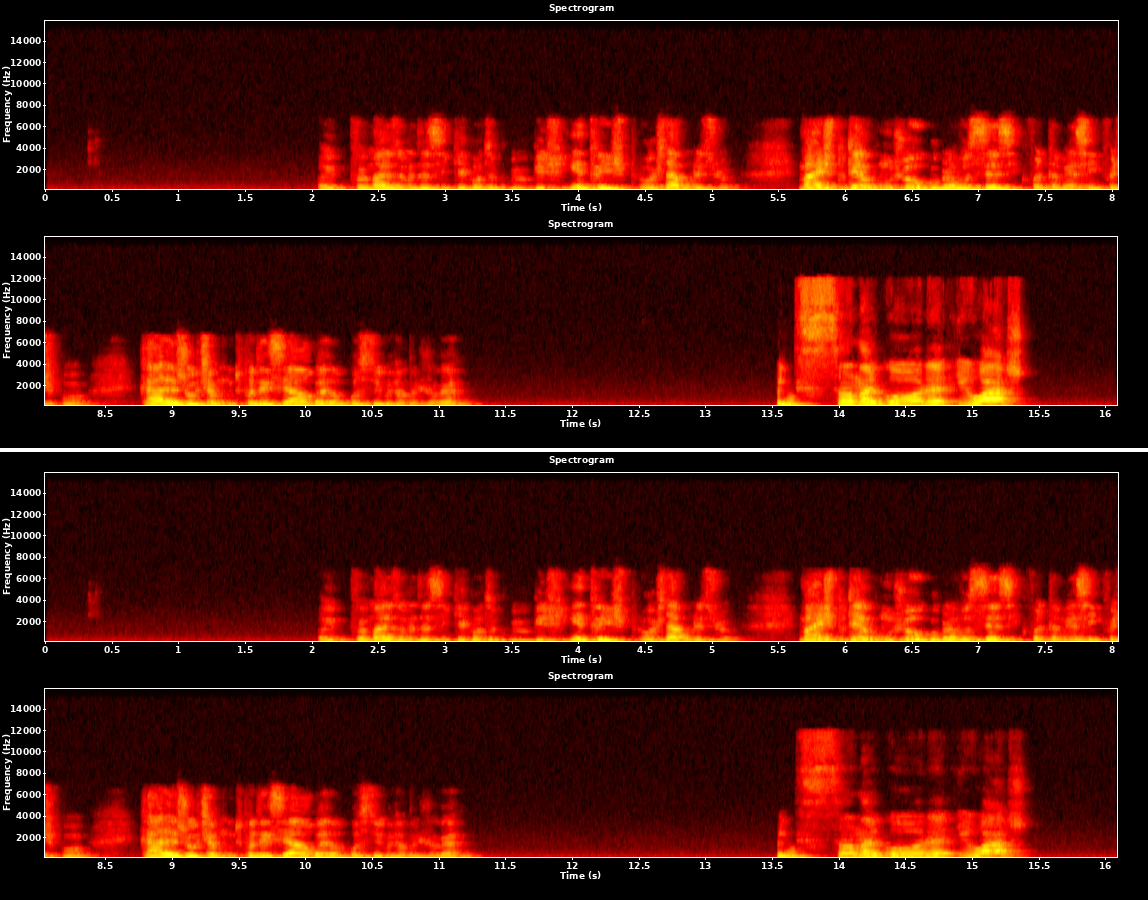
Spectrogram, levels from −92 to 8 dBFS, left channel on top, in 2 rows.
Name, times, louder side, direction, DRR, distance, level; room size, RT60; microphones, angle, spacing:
voice 1, 2.0-11.2, left 1 dB, 25° left, 0.8 m, -25 dB
voice 2, 13.5-15.4, left 4 dB, 70° left, 0.4 m, -21 dB
2.7 x 2.3 x 2.5 m
head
